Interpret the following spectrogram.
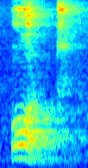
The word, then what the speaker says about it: ought: தெளிவாக விளக்குகிறேன் பாருங்கள் பாருங்க ஓர்ட் ஓர்ட் நாட் ஆர்ட்னே சொல்லாதீங்க vote is a modal verb ஓர்ட்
